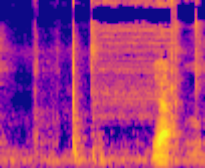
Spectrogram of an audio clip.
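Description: Plastic adjustment switch on a BMW comfort seat clicking as it is pressed a few times. About a second in a faint whir starts as the seat motor begins raising the seat, a sign the seat module has woken up.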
